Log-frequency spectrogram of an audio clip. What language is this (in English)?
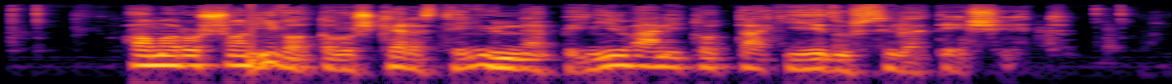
Hungarian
